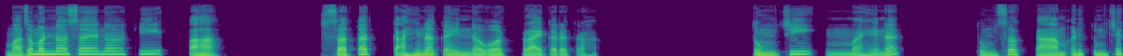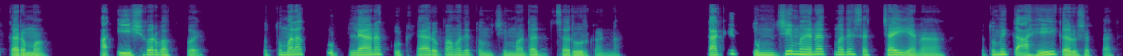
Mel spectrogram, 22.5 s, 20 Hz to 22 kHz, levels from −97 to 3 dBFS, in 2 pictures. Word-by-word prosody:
माझं 125 Hz, +6 st, +2 dB
म्हणणं 190 Hz, +1 st, +5 dB
असं 190 Hz, +1 st, +1 dB
आहे 195 Hz, 0 st, +3 dB
ना, 195 Hz, +1 st, -1 dB
की 200 Hz, +1 st, -4 dB, 0.3 s
पहा 135 Hz, -4 st, +4 dB, 1.1 s
सतत 130 Hz, +8 st, +3 dB, 0.2 s
काही 125 Hz, +2 st, +2 dB
ना 155 Hz, +1 st, +3 dB
काही 150 Hz, 0 st, +1 dB
नवं 115 Hz, 0 st, +2 dB, 0.2 s
ट्राय 115 Hz, -1 st, +3 dB
करत 105 Hz, -2 st, -4 dB
राहा. 100 Hz, 0 st, -9 dB, 1.6 s
तुमची 150 Hz, +5 st, 0 dB, 0.5 s
मेहनत, 115 Hz, +8 st, -1 dB, 0.8 s
तुमचं 130 Hz, +4 st, -1 dB, 0.2 s
काम 120 Hz, +5 st, +2 dB
आणि 150 Hz, +1 st, +2 dB
तुमचे 155 Hz, +2 st, -1 dB
कर्म, 125 Hz, -1 st, +4 dB, 0.6 s
हा 135 Hz, -, +2 dB, 0.2 s
ईश्वर 140 Hz, +6 st, +2 dB
बघतोय. 130 Hz, -5 st, -2 dB, 0.6 s
तर -, -, -7 dB
तुम्हाला 155 Hz, +2 st, +3 dB, 0.3 s
कुठल्या 130 Hz, +4 st, +2 dB
ना 170 Hz, -, +3 dB
कुठल्या 135 Hz, +3 st, -2 dB
रूपामध्ये 135 Hz, 0 st, -1 dB
तुमची 130 Hz, 0 st, -6 dB
मदत 125 Hz, +1 st, -1 dB
जरूर 120 Hz, +1 st, +2 dB
करणार. 105 Hz, +1 st, -10 dB, 0.9 s
का 140 Hz, -, +7 dB
की 155 Hz, +8 st, -6 dB, 0.2 s
तुमची 130 Hz, +7 st, +3 dB
मेहनतमध्ये 180 Hz, -1 st, +2 dB
सच्चाई 150 Hz, +1 st, +2 dB
आहे 125 Hz, -, +3 dB
ना, 110 Hz, 0 st, -3 dB
तर 125 Hz, +2 st, -20 dB
तुम्ही 160 Hz, +4 st, +2 dB
काहीही 135 Hz, +9 st, +3 dB
करू 135 Hz, -5 st, +4 dB
शकता. 115 Hz, -2 st, -7 dB
135 Hz, 125 wpm, -23 LUFS, 120-155 Hz, 1.6 s, का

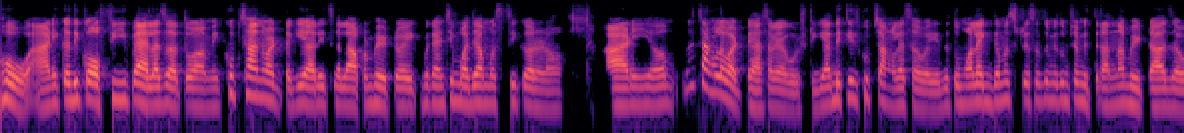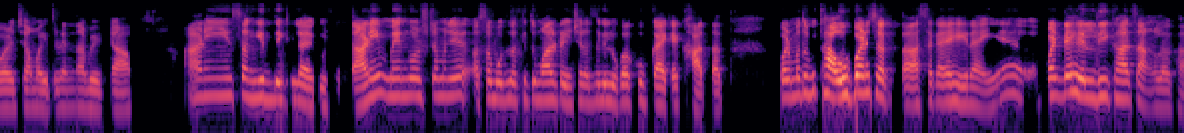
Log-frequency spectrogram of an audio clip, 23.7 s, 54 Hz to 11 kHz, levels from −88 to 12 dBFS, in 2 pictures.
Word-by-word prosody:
हो 205 Hz, -1 st, +3 dB, 0.3 s
आणि 160 Hz, +3 st, +2 dB
कधी 205 Hz, 0 st, +2 dB
कॉफी 205 Hz, +1 st, +1 dB
प्यायला 175 Hz, -4 st, +7 dB
जातो 165 Hz, -1 st, 0 dB
आम्ही 160 Hz, 0 st, -7 dB
खूप 265 Hz, 0 st, -7 dB
छान 245 Hz, -3 st, +6 dB
वाटतं 200 Hz, -7 st, -2 dB
की 180 Hz, -, -1 dB
अरे 170 Hz, +1 st, 0 dB
चला 170 Hz, -2 st, 0 dB
आपण 170 Hz, +2 st, 0 dB
भेटतोय 165 Hz, -2 st, -2 dB
एकमेकांची 175 Hz, +4 st, -6 dB
मजा 180 Hz, -1 st, +1 dB
मस्ती 180 Hz, +1 st, -11 dB
करणं 150 Hz, -4 st, -4 dB, 0.5 s
आणि 170 Hz, +1 st, +2 dB
अ, 170 Hz, +1 st, -3 dB, 0.4 s
चांगलं 275 Hz, -8 st, +3 dB
वाटतं 185 Hz, -, -1 dB
ह्या 150 Hz, -2 st, 0 dB
सगळ्या 155 Hz, -2 st, -4 dB
गोष्टी. 140 Hz, +1 st, -13 dB
ह्या 170 Hz, 0 st, -1 dB
देखील 200 Hz, +4 st, -4 dB
खूप 230 Hz, -2 st, -11 dB
चांगल्या 165 Hz, -2 st, -3 dB
सवयी 150 Hz, -4 st, -6 dB
आहेत. 140 Hz, +1 st, -9 dB
जर 165 Hz, -, -10 dB
तुम्हाला 180 Hz, +1 st, +1 dB
एकदमच 190 Hz, +2 st, -5 dB
स्ट्रेस 200 Hz, 0 st, -10 dB
आहे 200 Hz, -, -13 dB
तुम्ही 200 Hz, -2 st, -9 dB
तुमच्या 200 Hz, +1 st, -7 dB
मित्रांना 170 Hz, -1 st, -4 dB
भेटा, 160 Hz, -1 st, 0 dB
जवळच्या 150 Hz, 0 st, -5 dB
मैत्रिणींना 150 Hz, +1 st, -9 dB
भेटा 145 Hz, -1 st, -6 dB, 0.7 s
आणि 240 Hz, +1 st, -3 dB
संगीतदेखील 215 Hz, -4 st, -1 dB
ऐकू 165 Hz, -1 st, -4 dB
शकता 160 Hz, +1 st, -2 dB
आणि 230 Hz, +9 st, +7 dB
मेन 235 Hz, 0 st, +3 dB
गोष्ट 240 Hz, 0 st, -4 dB
म्हणजे 240 Hz, +1 st, -2 dB
असं 215 Hz, -1 st, -6 dB
बोललं 205 Hz, 0 st, -4 dB
की 215 Hz, -, -13 dB
तुम्हाला 205 Hz, -1 st, +1 dB
टेन्शन 185 Hz, 0 st, -4 dB
असतं 185 Hz, +2 st, -10 dB
की 195 Hz, -, -2 dB
लोकं 185 Hz, 0 st, -2 dB
खूप 205 Hz, -3 st, -8 dB
काय-काय 170 Hz, -1 st, +3 dB
खातात. -, -, -2 dB, 0.6 s
पण 225 Hz, 0 st, +1 dB
मग 245 Hz, +1 st, -4 dB
तुम्ही 270 Hz, +1 st, -2 dB
खाऊ 240 Hz, -2 st, +10 dB
पण 270 Hz, -1 st, +11 dB
शकता, 225 Hz, -7 st, +2 dB
असं 170 Hz, +3 st, -4 dB
काही 190 Hz, 0 st, +2 dB
हे 175 Hz, -, -1 dB
नाहीये. 170 Hz, -, -5 dB, 0.3 s
पण 245 Hz, -1 st, +5 dB
ते 265 Hz, -, +10 dB
हेल्दी 230 Hz, -2 st, +5 dB
खा 215 Hz, -1 st, +5 dB
चांगलं 155 Hz, -7 st, -4 dB
खा -, -, -12 dB
185 Hz, 200 wpm, -24 LUFS, 165-215 Hz, 0.7 s, पण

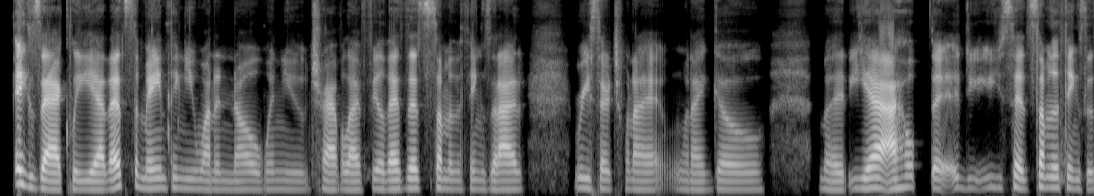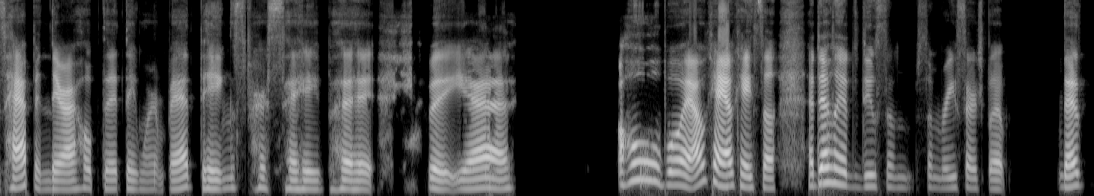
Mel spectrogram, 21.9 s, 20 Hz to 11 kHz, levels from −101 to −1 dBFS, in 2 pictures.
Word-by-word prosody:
Exactly, 160 Hz, -, +7 dB
yeah, 140 Hz, -1 st, +3 dB
that's 155 Hz, +7 st, +5 dB
the -, -, -5 dB
main 165 Hz, 0 st, +3 dB
thing 170 Hz, -1 st, -9 dB
you 155 Hz, -1 st, -9 dB
wanna 145 Hz, -1 st, -5 dB
know 145 Hz, 0 st, -7 dB
when 145 Hz, +1 st, -15 dB
you 140 Hz, -1 st, -15 dB
travel, 145 Hz, -1 st, -2 dB
I 140 Hz, 0 st, -1 dB
feel 150 Hz, +2 st, -7 dB
that 150 Hz, +1 st, +1 dB
that's 160 Hz, -1 st, +2 dB
some 165 Hz, -3 st, 0 dB
of 150 Hz, -, -8 dB
the 145 Hz, -, -15 dB
things 145 Hz, 0 st, -9 dB
that 145 Hz, -, -5 dB
I'd 145 Hz, 0 st, +2 dB, 0.5 s
research 155 Hz, -3 st, -5 dB
when 155 Hz, -, -14 dB
I 145 Hz, -1 st, -4 dB
when 145 Hz, -1 st, -19 dB
I 140 Hz, 0 st, -7 dB
go, 140 Hz, 0 st, -9 dB, 0.6 s
but, 140 Hz, -3 st, -7 dB
yeah, 165 Hz, +2 st, +6 dB
I -, -, +5 dB
hope 185 Hz, +2 st, -6 dB
that 165 Hz, +1 st, -3 dB
d 165 Hz, -, -12 dB
y 160 Hz, +4 st, -12 dB
you 170 Hz, -, -16 dB
said 155 Hz, -1 st, +1 dB
some 185 Hz, +3 st, +1 dB
of 175 Hz, -, -2 dB
the 175 Hz, -, +2 dB
things 160 Hz, -4 st, -2 dB
that's 145 Hz, +1 st, -9 dB
happened 165 Hz, -3 st, +2 dB
there, 145 Hz, -1 st, +4 dB
I -, -, -1 dB
hope 155 Hz, +1 st, -10 dB
that 150 Hz, -1 st, -7 dB
they 155 Hz, -2 st, -7 dB
weren't 140 Hz, 0 st, -17 dB
bad 155 Hz, +5 st, -1 dB
things 160 Hz, +2 st, -5 dB
per 170 Hz, -1 st, -10 dB
se, 150 Hz, -2 st, -4 dB
but 145 Hz, -2 st, -2 dB, 0.5 s
but, 150 Hz, -4 st, +1 dB
yeah. 155 Hz, +1 st, +1 dB, 1.1 s
Oh, 290 Hz, -1 st, -1 dB
boy, 215 Hz, -2 st, +3 dB
okay, 260 Hz, -9 st, +8 dB
okay, 195 Hz, -3 st, +1 dB
so 170 Hz, -2 st, -3 dB, 0.3 s
I 200 Hz, -, -2 dB
definitely 245 Hz, +2 st, +3 dB
have 215 Hz, -3 st, -2 dB
to 180 Hz, -, -25 dB
do 190 Hz, +2 st, -6 dB
some 175 Hz, -3 st, -18 dB
some 175 Hz, -2 st, -21 dB
research, 165 Hz, -1 st, -9 dB
but 150 Hz, -2 st, -6 dB, 0.5 s
that 185 Hz, +3 st, +3 dB
155 Hz, 195 wpm, -26 LUFS, 145-170 Hz, 1.1 s, okay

